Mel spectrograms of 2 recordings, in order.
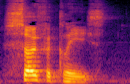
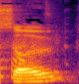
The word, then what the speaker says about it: Sophocles: Now, that quote was written by Sophocles.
